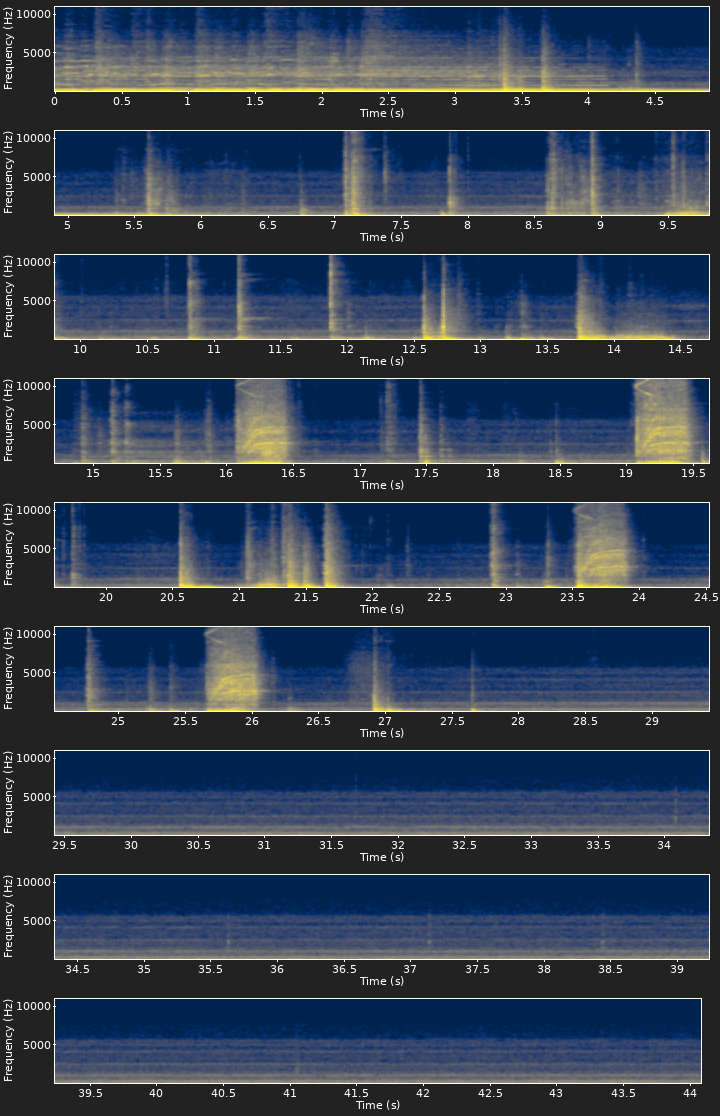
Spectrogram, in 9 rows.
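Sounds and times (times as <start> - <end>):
power drill bursts: 16.0 - 16.6, 19.1 - 19.6, 23.5 - 24.0, 25.6 - 26.2.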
